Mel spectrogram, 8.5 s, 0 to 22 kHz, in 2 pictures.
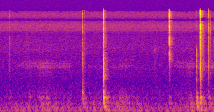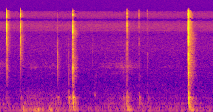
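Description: Irregular, faint metallic clicks and ticks of a hook pick and tension wrench working the pins inside a DOM 333S half-euro cylinder lock, about ten over several seconds, the sharpest click at the very end.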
